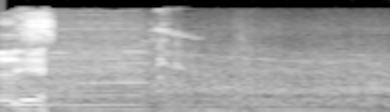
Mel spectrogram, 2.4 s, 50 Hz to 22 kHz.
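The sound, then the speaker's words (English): A Ferrari GT race car in a racing video game holds a steady, moderately loud engine drone. A brief louder burst comes at the start before the engine settles into an even hum. “He's on the Ferrari GT. We're in 19th right now.”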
